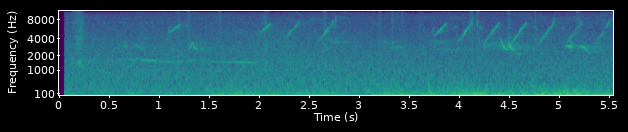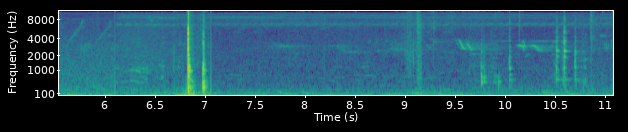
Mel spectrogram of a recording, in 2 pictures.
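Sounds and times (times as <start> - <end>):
birds chirping: 0.1 - 11.0
thin whistled bird notes: 0.2 - 6.8.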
